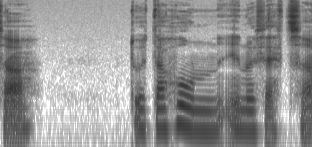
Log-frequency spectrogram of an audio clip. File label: "hwn", Welsh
